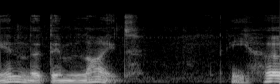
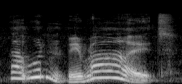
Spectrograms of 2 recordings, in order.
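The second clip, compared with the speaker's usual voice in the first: mumi merengek; 5 dB louder, slower than usual. A narrator's reading. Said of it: "wailed the mummy".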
